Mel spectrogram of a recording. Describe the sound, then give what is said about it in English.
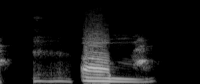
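A dog vocalises: a short, low, whining note, then a louder, longer bark-like howl with a rough, voiced tone, followed by quiet. “Yeah, it's my dog, and she's on one tip today.”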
